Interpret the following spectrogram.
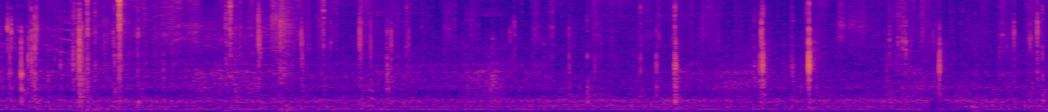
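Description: Plastic refrigerator toe grille being handled and pressed into place, giving scattered sharp clicks and knocks of plastic. There are several in the first second, and a few more later on, the loudest about eight seconds in. A low steady hum runs underneath.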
